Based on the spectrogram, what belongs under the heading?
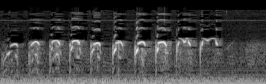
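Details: Loch Garten osprey, Scotland, adult feeding fish to chicks at the nest on 20 June 2012 just after 13:20, filmed by webcam: about ten rapid, bright, down-curving whistled yelps in a steady chattering run.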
